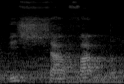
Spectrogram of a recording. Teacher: Contoh, fala uqsimu bisyafaq, itu sebenarnya membacanya bisyafaqi. Berhubung itu berhenti ataupun waqaf, membacanya bisyafaq, qafnya mantul. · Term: qalqalah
